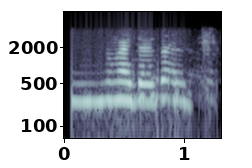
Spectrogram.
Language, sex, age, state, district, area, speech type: Manipuri, female, 18-30, Manipur, Senapati, rural, conversation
